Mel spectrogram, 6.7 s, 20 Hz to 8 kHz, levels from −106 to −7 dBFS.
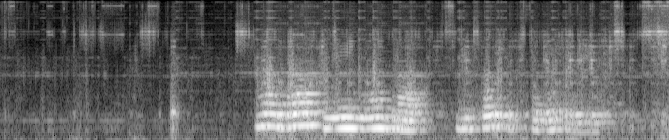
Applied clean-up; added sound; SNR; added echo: neural separator model SepFormer DNS4.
